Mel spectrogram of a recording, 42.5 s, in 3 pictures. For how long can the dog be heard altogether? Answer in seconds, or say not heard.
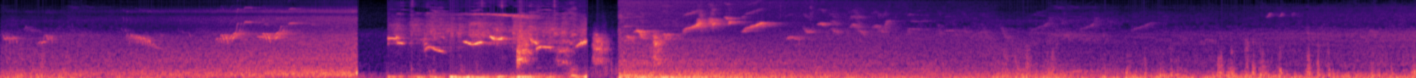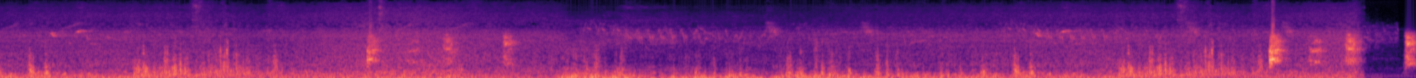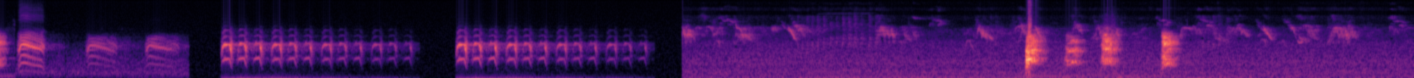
6 s.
